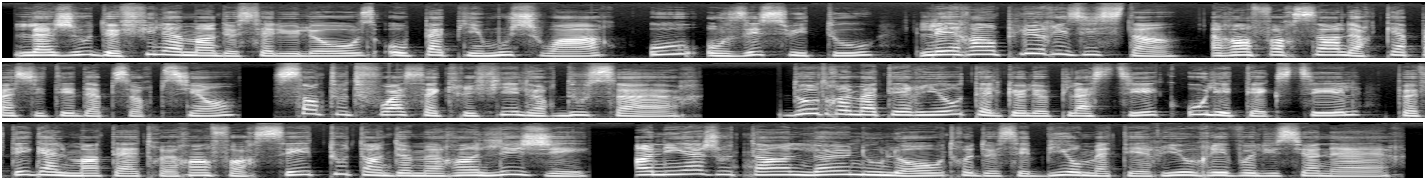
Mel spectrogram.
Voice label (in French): documentaire scientifique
